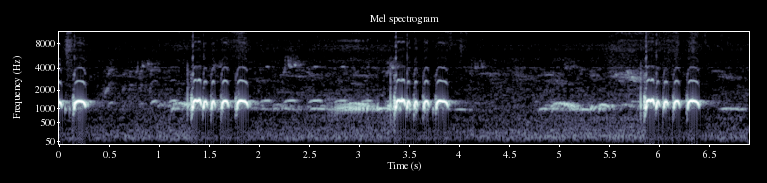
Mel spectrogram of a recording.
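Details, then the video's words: Local zebra dove singing in a clear, melodious voice, offered as a lure to prompt singing: three bursts of rapid throbbing coo notes, with soft mellow coos from other doves between them. "Pancingan burung perkutut lokal Suara merdu kristal sangat ampuh bikin cepat bunyi langsung gacor"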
